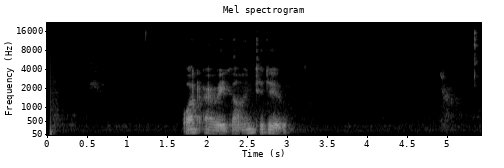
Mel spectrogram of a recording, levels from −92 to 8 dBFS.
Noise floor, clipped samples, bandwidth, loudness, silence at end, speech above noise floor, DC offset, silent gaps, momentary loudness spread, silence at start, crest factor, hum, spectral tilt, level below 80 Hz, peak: -84 dBFS; under 0.1%; 16 kHz; -41 LUFS; 0.05 s; 44 dB; under 0.1%; none; 7 LU; 0.05 s; 24 dB; none; -6.5 dB/octave; -76 dBFS; -22 dBFS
